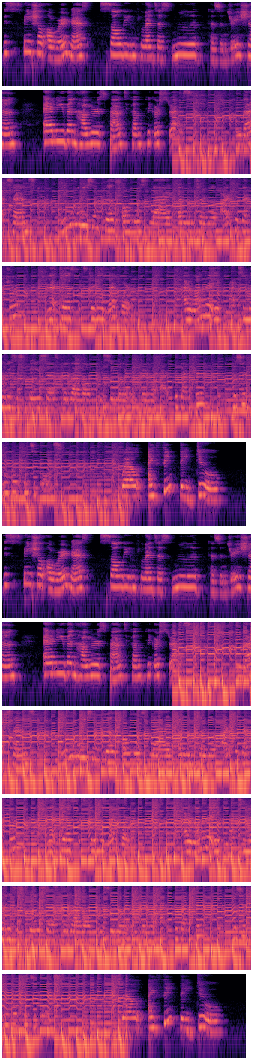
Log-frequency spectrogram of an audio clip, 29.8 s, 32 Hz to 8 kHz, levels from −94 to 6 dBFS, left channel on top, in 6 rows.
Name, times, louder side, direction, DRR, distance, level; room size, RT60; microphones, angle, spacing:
voice 1, 0.0-1.7 2.0-5.3 5.8-8.7 9.6-10.6 11.1-15.3 15.8-16.4 16.7-17.6 18.6-24.0 24.5-26.1, equal, 5° right, 3 dB, 0.5 m, -29 dB
sound 1, 8.4-27.4, right 6 dB, 75° right, 0.4 m, -27 dB
voice 2, 27.3-29.2, left 3 dB, 55° left, 6 dB, 0.6 m, -26 dB
3.8 x 2.8 x 4.4 m, 0.31 s
head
